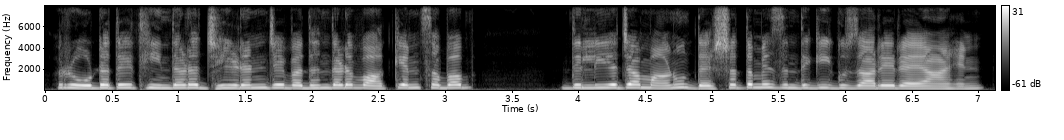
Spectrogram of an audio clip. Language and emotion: Sindhi, fearful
